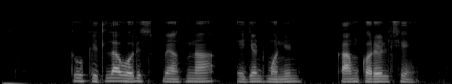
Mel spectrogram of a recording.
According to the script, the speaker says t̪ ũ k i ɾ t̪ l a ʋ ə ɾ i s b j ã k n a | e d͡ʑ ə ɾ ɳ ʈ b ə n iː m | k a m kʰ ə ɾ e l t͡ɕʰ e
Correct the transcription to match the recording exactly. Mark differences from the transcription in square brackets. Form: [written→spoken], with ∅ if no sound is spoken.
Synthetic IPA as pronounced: t̪ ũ k i [ɾ→∅] t̪ l a ʋ ə ɾ i s b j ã k n a | e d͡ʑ ə [ɾ→∅] ɳ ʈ [b→m] ə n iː [m→n] | k a m [kʰ→k] ə ɾ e l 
